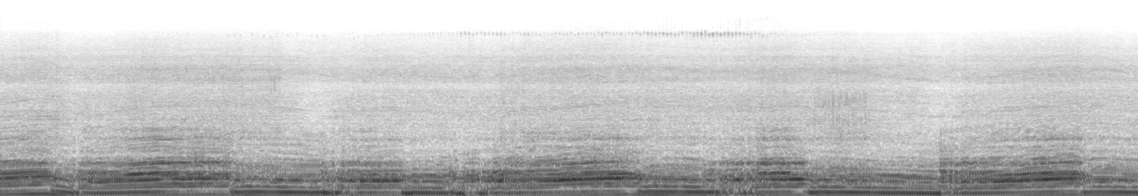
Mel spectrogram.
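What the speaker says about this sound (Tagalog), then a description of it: "Traffic na talaga sa Antipolo" Road traffic in Antipolo heard from inside or beside a vehicle: a steady low engine rumble with shifting idle and revving tones, loud and continuous, with no clear talk.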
